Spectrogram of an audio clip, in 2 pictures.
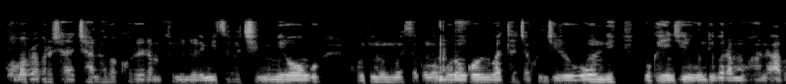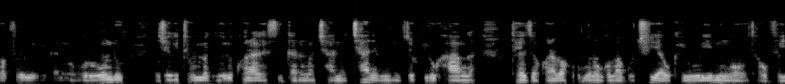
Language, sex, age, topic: Rundi, male, 36-49, education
